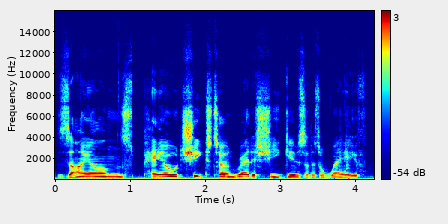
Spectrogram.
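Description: A man's voice: mid-range voice, slow pace, a little hiss or hum. A man hosting a let's play, reading game narration aloud and adding casual commentary.

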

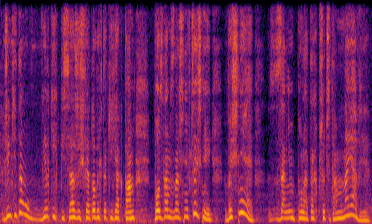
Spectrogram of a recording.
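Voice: medium pitch, very animated, moderate pace, a little hiss or hum, natural voice. A performer playing a polite, earnest, bookish young boy in a radio play.

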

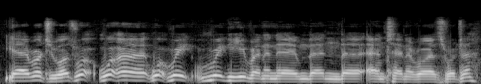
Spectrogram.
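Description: A man's voice: medium pitch, steady tone, brisk. A man making casual radio contact from home, using jargon and often repeating "Roger". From England. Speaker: amateur CB radio operator filming his contacts. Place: indoors at a home radio set. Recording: faintly noisy phone video beside radio.

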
